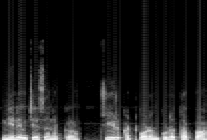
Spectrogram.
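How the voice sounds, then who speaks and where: A woman's voice: mid-range voice, fast, dark tone, dry recording, natural voice. A woman narrator reading the lines of a naive, pushy young woman. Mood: impatient. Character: naive pushy young woman chasing her sister's husband.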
